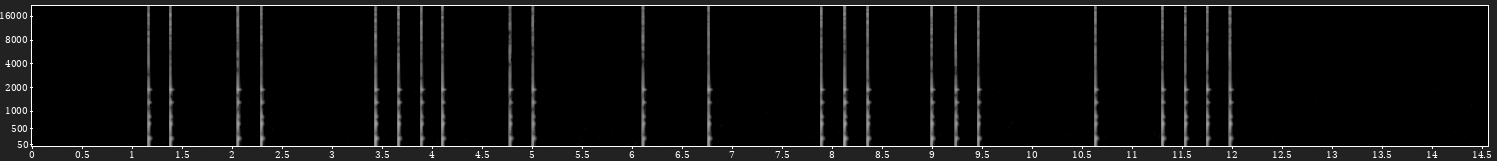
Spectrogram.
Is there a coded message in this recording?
Yes: tap code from 1.2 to 12.0 s, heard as taps on a table, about 4 knocks a second. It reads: GRAND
